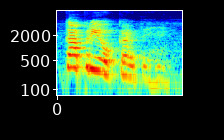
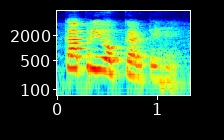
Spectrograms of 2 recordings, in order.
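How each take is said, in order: The two takes are said the same way.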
